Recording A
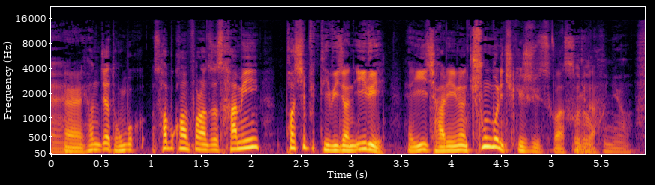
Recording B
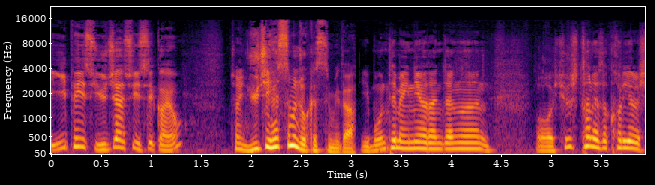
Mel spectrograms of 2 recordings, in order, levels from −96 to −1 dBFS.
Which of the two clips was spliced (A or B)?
B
